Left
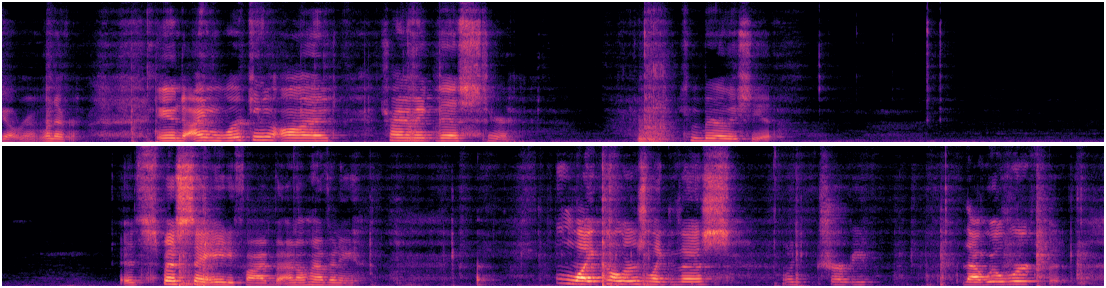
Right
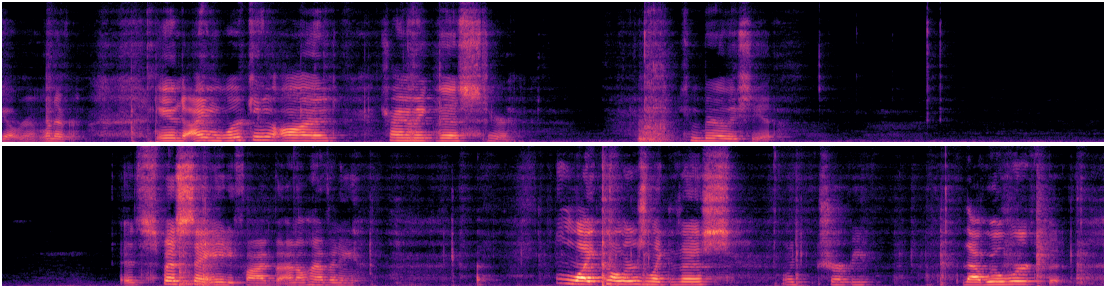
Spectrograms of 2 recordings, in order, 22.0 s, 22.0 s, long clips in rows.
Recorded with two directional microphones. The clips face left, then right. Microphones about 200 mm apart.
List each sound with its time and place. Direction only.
0.0 s speech: 10° left (ahead or behind); by 1.5 s 25° left (ahead or behind)
1.5 s speech: 5° left (ahead or behind)
6.3 s speech: 5° left (ahead or behind)
12.1 s a woman's voice: 5° left (ahead or behind)
16.6 s speech: 15° right (ahead or behind)
20.2 s a sound: centre (ahead or behind)
20.7 s speech: 25° right (ahead or behind)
